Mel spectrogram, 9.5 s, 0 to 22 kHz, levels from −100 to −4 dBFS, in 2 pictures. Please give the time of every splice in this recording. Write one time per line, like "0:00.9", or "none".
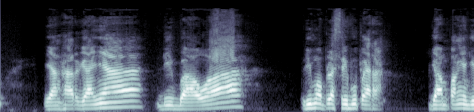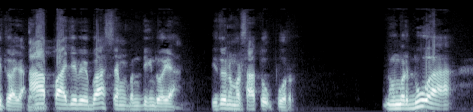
none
